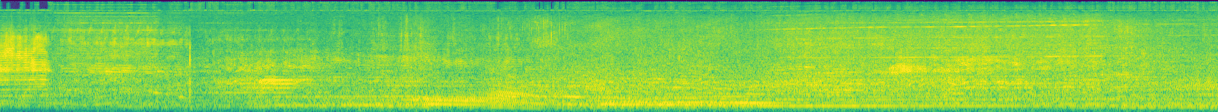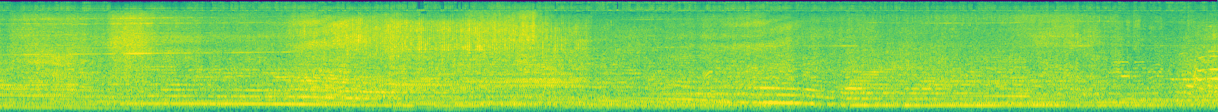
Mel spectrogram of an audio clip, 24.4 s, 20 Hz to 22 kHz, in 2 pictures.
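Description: Touring cars, Holden Commodores and Mazdas, race at Surfers Paradise Raceway in the 1983 ATCC. Loud, close engines rise and fall in pitch through repeated gear changes as cars pass in succession.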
